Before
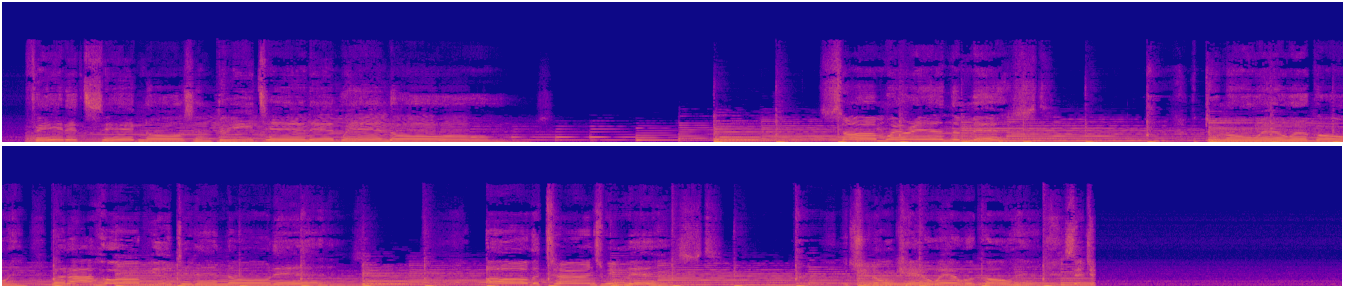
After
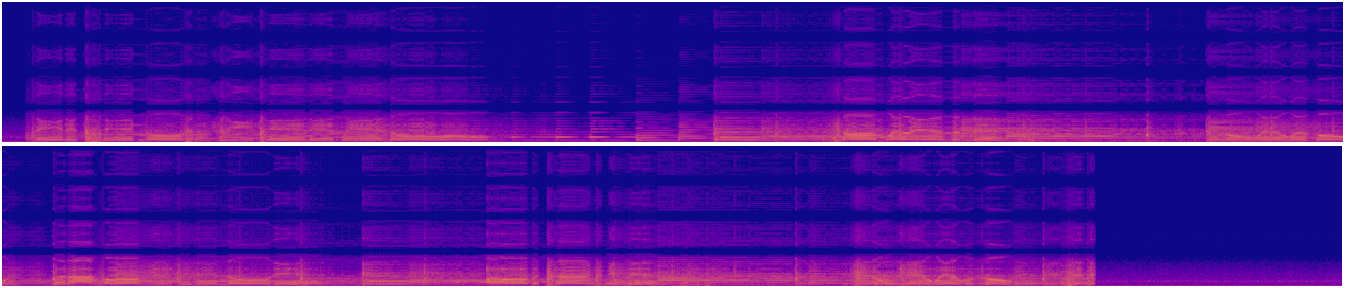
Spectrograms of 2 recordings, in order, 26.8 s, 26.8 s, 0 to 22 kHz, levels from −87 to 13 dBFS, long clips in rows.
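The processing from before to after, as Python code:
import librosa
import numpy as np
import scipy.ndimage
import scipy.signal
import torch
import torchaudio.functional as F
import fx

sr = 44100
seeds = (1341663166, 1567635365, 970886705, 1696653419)

y = scipy.signal.sosfilt(scipy.signal.butter(2, 830.0, 'highpass', fs=sr, output='sos'), x)
y = fx.add_hum(y, sr, base_hz=50, snr_db=23)
y = np.interp(np.arange(len(y)), np.arange(len(y))[::8], y[::8])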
